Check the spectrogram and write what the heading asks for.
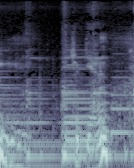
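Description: Alvarez acoustic guitar: a chord fades out, then is strummed again about a second in.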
